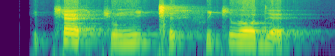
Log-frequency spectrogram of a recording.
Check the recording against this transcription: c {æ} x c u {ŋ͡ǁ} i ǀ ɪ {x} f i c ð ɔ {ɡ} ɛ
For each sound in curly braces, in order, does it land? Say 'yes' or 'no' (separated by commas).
yes, no, yes, no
